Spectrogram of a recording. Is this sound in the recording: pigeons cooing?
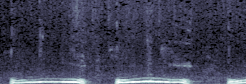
yes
